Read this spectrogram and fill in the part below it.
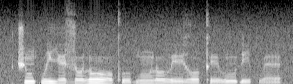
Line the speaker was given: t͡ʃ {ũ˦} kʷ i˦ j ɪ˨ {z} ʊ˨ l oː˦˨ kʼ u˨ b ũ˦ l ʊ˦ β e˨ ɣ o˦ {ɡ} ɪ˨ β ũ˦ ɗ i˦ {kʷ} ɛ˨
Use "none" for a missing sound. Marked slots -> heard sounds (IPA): ũ˦, z, kʼ, kʷ

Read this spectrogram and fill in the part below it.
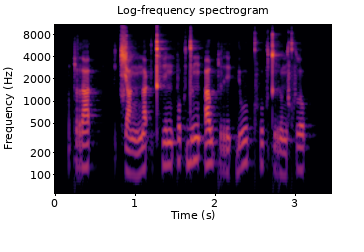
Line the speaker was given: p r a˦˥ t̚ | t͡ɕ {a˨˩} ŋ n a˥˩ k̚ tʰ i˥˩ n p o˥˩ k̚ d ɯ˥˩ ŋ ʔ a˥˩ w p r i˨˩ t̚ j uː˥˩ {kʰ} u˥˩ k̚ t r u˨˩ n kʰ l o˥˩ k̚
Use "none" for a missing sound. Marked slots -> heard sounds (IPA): a˨˩, kʰ

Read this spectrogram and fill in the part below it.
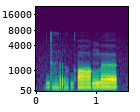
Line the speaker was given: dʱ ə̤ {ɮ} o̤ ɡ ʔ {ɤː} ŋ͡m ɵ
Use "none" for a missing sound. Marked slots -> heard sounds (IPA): r, ɔː

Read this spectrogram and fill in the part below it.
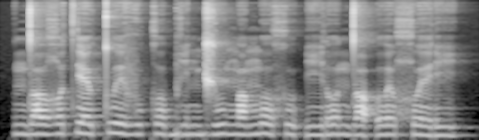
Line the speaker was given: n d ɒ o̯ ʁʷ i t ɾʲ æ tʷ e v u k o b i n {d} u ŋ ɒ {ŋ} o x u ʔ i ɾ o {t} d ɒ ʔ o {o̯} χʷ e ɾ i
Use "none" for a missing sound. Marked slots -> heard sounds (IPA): d͡ʒ, ŋ, n, e̯

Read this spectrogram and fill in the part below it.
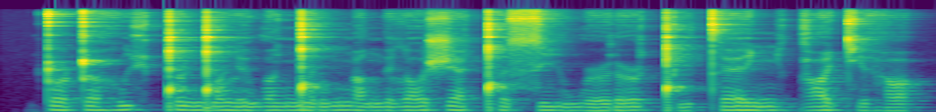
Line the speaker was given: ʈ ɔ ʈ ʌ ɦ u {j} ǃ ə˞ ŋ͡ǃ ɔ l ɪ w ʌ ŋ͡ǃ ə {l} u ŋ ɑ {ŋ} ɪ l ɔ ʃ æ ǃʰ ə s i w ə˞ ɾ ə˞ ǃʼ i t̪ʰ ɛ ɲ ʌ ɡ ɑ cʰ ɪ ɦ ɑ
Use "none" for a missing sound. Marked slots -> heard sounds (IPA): ç, ɾ, n̪

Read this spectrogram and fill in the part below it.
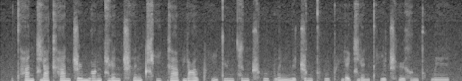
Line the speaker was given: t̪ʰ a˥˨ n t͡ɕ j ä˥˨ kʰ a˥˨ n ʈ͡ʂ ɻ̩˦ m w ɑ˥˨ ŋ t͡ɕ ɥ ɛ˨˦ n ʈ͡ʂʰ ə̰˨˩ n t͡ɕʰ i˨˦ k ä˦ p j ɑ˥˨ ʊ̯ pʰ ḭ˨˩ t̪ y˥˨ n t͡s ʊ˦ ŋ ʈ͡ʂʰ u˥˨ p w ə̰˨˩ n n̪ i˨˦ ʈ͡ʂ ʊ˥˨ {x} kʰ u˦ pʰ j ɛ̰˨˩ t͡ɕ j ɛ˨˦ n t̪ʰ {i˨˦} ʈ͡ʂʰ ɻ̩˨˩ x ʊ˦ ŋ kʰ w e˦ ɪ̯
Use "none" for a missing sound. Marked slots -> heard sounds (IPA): ŋ, i˦

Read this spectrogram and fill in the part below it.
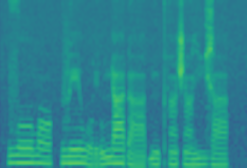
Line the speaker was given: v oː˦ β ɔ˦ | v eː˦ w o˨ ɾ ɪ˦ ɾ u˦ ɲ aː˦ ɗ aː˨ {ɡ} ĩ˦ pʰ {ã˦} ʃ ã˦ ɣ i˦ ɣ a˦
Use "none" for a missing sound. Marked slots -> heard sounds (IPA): ɓ, ã˦

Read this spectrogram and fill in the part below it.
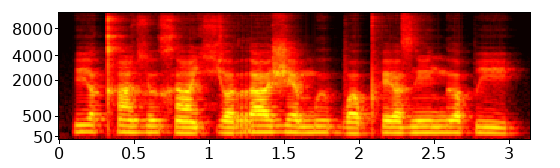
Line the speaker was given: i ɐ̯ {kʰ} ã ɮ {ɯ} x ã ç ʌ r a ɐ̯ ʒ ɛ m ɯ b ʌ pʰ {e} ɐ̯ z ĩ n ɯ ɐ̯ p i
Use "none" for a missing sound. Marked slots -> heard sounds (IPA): kʰ, ɯ, e

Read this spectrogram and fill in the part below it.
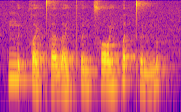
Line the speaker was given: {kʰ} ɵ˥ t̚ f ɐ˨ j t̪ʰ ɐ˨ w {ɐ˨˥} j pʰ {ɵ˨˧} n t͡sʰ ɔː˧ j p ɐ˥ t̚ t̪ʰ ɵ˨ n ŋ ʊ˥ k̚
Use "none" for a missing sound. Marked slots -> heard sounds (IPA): ŋ, ɐ˨˥, ɵ˧

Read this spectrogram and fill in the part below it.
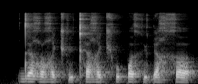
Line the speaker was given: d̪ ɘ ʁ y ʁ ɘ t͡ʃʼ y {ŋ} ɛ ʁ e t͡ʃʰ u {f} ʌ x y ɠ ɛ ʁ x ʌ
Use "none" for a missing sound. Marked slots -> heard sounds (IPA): kʰ, p

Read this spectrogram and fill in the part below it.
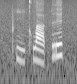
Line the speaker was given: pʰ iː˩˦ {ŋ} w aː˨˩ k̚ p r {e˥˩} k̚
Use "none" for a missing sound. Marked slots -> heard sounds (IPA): kʰ, e˥˩

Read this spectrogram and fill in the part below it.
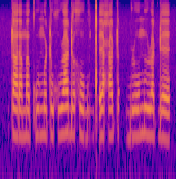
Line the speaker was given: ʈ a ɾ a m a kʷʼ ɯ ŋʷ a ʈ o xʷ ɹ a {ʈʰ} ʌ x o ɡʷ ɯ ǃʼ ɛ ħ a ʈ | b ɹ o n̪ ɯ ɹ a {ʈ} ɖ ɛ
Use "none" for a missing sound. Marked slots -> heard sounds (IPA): ɖ, ʈ

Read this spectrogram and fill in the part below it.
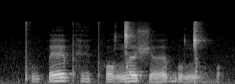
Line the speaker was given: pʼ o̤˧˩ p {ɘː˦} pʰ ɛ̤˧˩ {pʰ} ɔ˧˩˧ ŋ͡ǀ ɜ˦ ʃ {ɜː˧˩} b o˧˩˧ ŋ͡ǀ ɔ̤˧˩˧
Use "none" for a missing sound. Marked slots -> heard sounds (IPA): ɛː˦, pʰ, ɜː˩˥

